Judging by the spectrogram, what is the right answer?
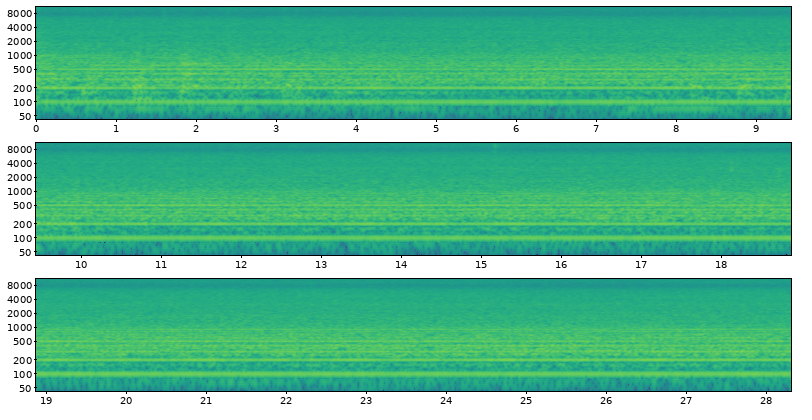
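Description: Small water pump running steadily, feeding couplant water through a tube onto the test part: a constant low electrical hum with a hiss.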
